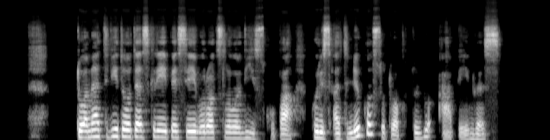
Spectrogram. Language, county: Lithuanian, Vilnius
